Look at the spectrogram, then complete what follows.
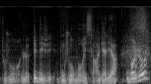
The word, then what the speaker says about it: Saragaglia: Bonjour Boris Saragalia. Bonjour. J'ai bien prononcé, hein, Saragalia, c'est oui, pas facile. Oui, tout à fait, très bien.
